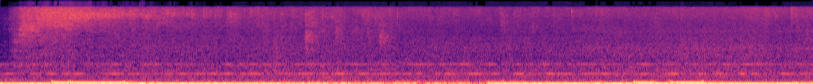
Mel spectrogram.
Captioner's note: tense music; water hisses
